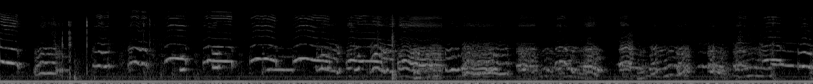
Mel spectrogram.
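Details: Several three-week-old Aussie puppies near Mooresville, NC, newly vocal, crying in a dense overlapping chorus of high, arching whimpers and squeaky whines that rise and fall in quick succession, with a constant low hum beneath.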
